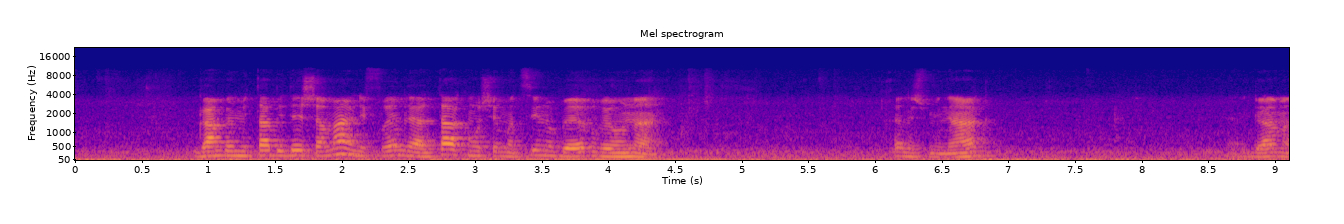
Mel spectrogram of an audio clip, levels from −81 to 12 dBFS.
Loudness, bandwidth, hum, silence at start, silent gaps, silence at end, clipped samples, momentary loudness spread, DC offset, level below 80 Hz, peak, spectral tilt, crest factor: -20 LUFS; 10.5 kHz; none; 0 s; none; 0 s; under 0.1%; 17 LU; under 0.1%; -30 dBFS; -2 dBFS; -6.5 dB/octave; 20 dB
